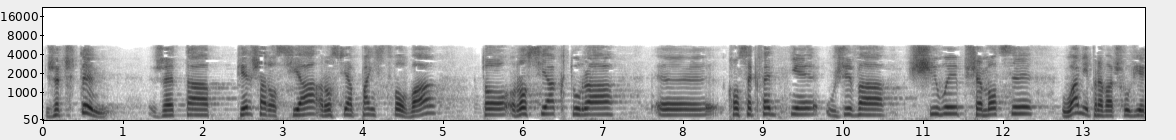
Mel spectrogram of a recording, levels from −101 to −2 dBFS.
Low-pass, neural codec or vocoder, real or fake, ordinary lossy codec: 5.4 kHz; codec, 16 kHz, 4 kbps, X-Codec, HuBERT features, trained on balanced general audio; fake; MP3, 24 kbps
